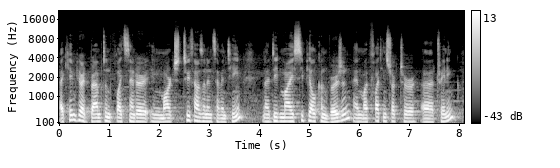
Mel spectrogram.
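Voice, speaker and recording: A man's voice: mid-range voice, normal speed, darkish tone, faint music behind. A man from Madagascar, a flight instructor, speaking earnestly with frequent hesitant fillers. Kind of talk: testimonial interview.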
